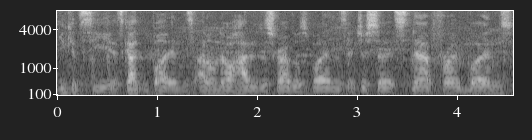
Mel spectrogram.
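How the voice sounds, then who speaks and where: A man with an American accent, a medium pitch and monotone, flat intonation, with audible room echo and noticeable background noise. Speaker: streetwear YouTuber. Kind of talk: product review vlog. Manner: loud; hesitant, many fillers.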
